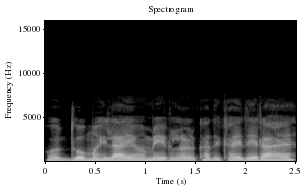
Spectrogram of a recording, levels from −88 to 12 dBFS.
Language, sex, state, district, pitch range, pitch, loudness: Hindi, male, Jharkhand, Deoghar, 160-170 Hz, 165 Hz, -16 LUFS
